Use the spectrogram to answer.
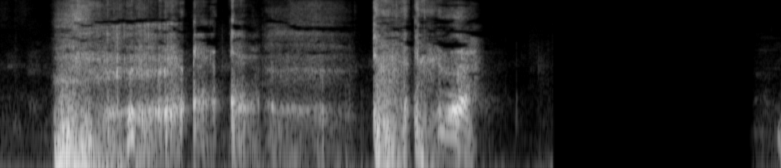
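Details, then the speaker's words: Adult with a cough from a cold, recorded as a voice message: about four seconds of harsh, rough coughing and throat clearing in several bursts, then silence. "Hola gente, tiene tos. Fue por resfrío, entre otras cosas que no sé cómo no sé cómo le dio. Me mandó un audio de respuesta de voz de cómo es su tos."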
